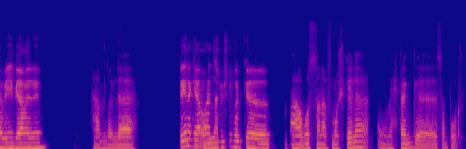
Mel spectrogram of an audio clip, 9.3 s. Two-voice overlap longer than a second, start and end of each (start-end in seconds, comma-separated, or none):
none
